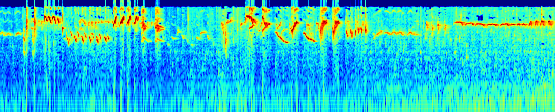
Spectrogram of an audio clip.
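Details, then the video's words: Varied, melodious song of a brown-chested jungle flycatcher: long continuous sequence of fast warbles, trills and slurred whistles shifting in pitch, closing with a sustained high thin whistled note. "Burung srdc menarik Hati pendengar nya"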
